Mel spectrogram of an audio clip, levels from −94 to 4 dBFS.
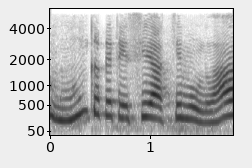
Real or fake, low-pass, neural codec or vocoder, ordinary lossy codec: fake; 5.4 kHz; codec, 16 kHz, 1 kbps, X-Codec, HuBERT features, trained on general audio; none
